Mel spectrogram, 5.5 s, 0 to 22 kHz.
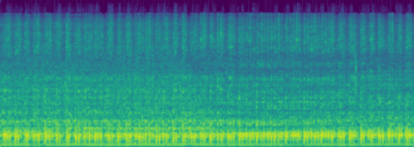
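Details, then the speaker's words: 1992 Mercury Classic 40 HP two-stroke outboard, replacement block, new head, compression 132-135, first start: busy clatter holds roughly level, creeps upward late, struggles to rev; owner suspects carburetor adjustments. "comme on peut voir il y a de la misère un petit peu à monter en régime c'est probablement les ajustements de carburateur"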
